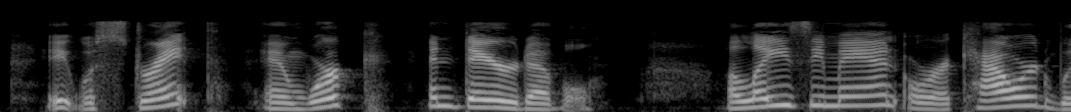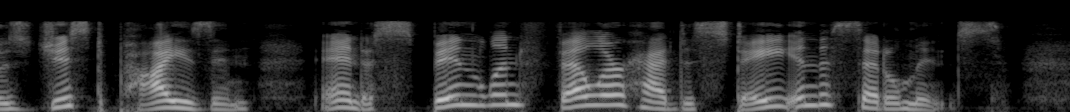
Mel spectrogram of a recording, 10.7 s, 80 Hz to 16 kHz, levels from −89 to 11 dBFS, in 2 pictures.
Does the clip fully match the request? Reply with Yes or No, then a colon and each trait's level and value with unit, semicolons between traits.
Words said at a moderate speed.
Yes: average, 145 wpm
